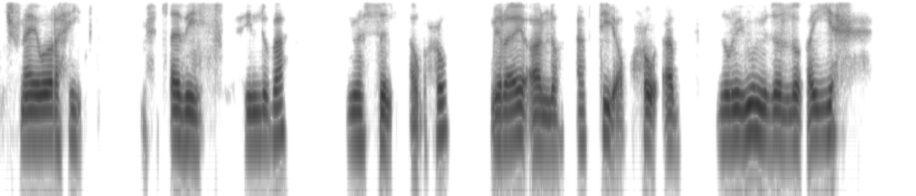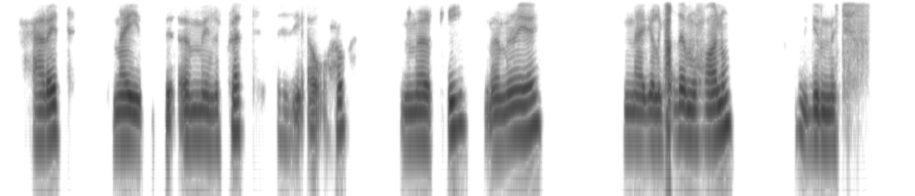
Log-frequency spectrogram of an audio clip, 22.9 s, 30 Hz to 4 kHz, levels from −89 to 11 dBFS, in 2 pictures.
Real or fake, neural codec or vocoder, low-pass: fake; codec, 16 kHz, 2 kbps, X-Codec, HuBERT features, trained on LibriSpeech; 3.6 kHz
